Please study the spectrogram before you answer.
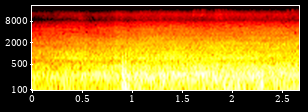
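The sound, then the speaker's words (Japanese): A Keisei Electric Railway train passes by as a steady, low, broad rumble mixed with wind-like noise, holding at a fairly even loudness throughout. “あ、今ちょうど京成 電鉄が、電車が”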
